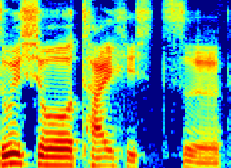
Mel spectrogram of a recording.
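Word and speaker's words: 水晶体皮質: word to pronounce, but the first symbol is sui. By itself, it's pronounced mizu and means water. But in this word, it's pronounced sui. The second letter is sho. I'm not really sure what it means by itself. Sho. The third letter is tai. By itself, it's pronounced karada. It means body. The fourth letter is this symbol. Not really sure what it means. But in this word, it's pronounced he. And the fifth letter is tsu.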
